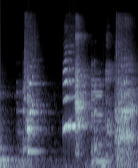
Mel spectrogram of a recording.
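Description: A woman improvising with her voice into a microphone, her hands cupped around her mouth, making short dog-like cries. They come in bursts, break off for a moment about half a second in, and return as bending, pitched calls.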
